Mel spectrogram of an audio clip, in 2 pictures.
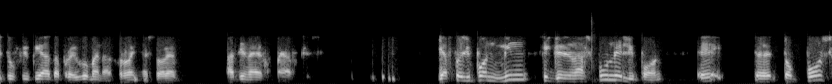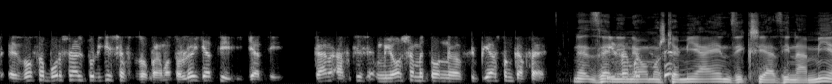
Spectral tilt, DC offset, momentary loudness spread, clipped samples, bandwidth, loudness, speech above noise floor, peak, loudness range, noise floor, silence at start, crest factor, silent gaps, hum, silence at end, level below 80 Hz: -5 dB/octave; under 0.1%; 9 LU; under 0.1%; 12 kHz; -18 LUFS; 46 dB; -2 dBFS; 3 LU; -64 dBFS; 0 s; 18 dB; none; none; 0 s; -56 dBFS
